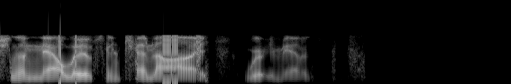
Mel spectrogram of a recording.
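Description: From the start, the speech has the buzzing, mechanical character of an LPC-10 vocoder at 2.4 kbit/s. Each moment is rebuilt as either a pulse-driven buzz or noisy hiss through a simple vocal-tract filter. A spectrogram shows evenly spaced pulse harmonics and nothing above 3.9 kHz.

From 2.25 s, as the level falls through a fade-out that ends at 5.12 s, truncation distortion on the fade appears. Too few bits are kept with no dither, which fits about 9-bit resolution. From 2.66 s onward the tail turns gritty. On the waveform it looks like coarse square steps, and the spectrogram shows broadband speckle.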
